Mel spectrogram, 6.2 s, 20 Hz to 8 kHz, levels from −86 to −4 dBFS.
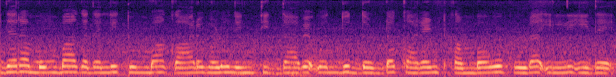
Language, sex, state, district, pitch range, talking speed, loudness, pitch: Kannada, female, Karnataka, Raichur, 200-215 Hz, 115 wpm, -22 LUFS, 210 Hz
